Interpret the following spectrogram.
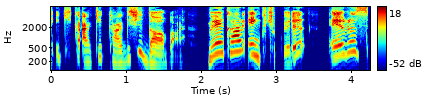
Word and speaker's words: Maekar: Bu arada esiminin telaffuzunu hiç beğenmedim. Mikar falan diyor. Bu sebeple kendi telaffuzuma devam edeceğim.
